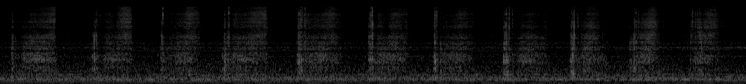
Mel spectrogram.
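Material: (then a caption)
Paper. A small brush held in the fingers is rubbed and scratched across a large, hollow, bell-shaped faux-parchment paper lampshade. About eleven bright, papery brushing strokes come in a loose rhythm over a steady low hum, each a hissy scrape with a brief resonant ring from the shade.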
